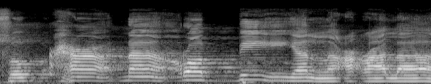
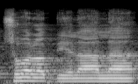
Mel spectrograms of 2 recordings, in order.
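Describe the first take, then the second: First: The first word ends with a final 'a' vowel. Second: The first word ends without a final vowel. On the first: The speaker calls it right. "ওই জায়গায় আছে" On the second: The speaker calls it wrong. "সুবহান রাব্বিয়াল আলাও নেই"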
